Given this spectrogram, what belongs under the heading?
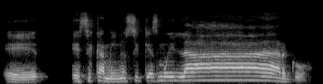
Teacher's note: nosotros usamos la duración de esa vocal largo para indicar justamente la longitud de un camino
